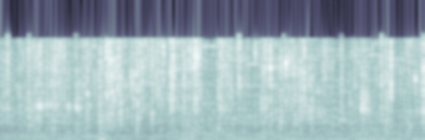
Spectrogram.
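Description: Close-up chewing of a nori-salt fried chicken nugget: a quick run of small wet clicks and squishes, over a steady low hum.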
